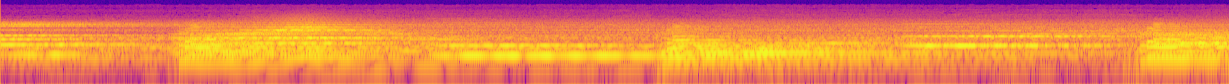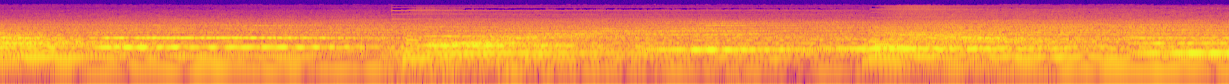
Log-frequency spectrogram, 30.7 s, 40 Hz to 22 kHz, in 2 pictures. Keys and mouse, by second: 0.0-0.3 typing, 1.6 shift+click, 2.8 click, 3.9-4.2 typing, 5.4 click, 6.0 typing, 7.9-11.7 typing, 10.3 click, 11.8 click, 13.6-13.9 typing, 14.4 click, 15.0-15.4 typing, 16.5-18.7 drag, 18.7-21.2 typing, 23.3 Escape, 26.7 click, 27.6-28.7 typing, 30.0 click.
